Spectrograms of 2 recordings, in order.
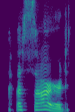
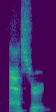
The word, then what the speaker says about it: Hassard: Technically, I think it's pronounced as hazard. It's a British name, believe it or not.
